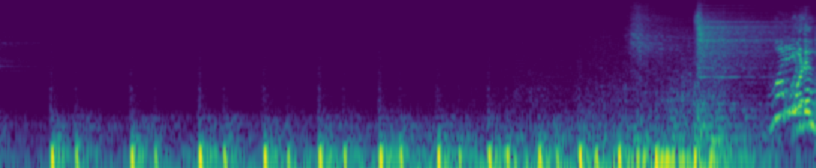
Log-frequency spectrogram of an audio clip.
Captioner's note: heartbeat; increased Heartbeat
